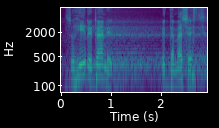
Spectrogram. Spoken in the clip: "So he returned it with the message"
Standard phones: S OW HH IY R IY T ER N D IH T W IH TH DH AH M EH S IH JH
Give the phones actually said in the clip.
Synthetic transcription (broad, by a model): S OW HH IY R IY T ER N D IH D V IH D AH M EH S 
